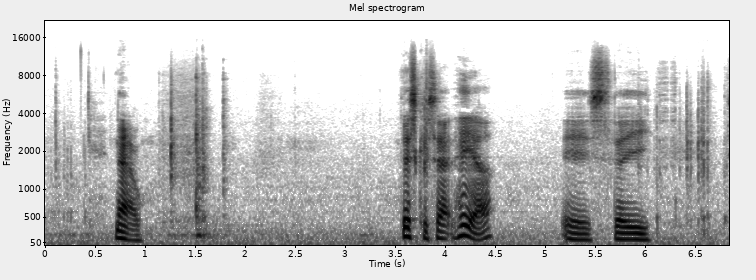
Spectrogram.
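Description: Plastic cassette cases click and knock as hands handle them.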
